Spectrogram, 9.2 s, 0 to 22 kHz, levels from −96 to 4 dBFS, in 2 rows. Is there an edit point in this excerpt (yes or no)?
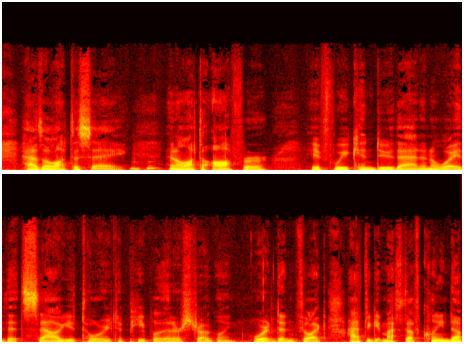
no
